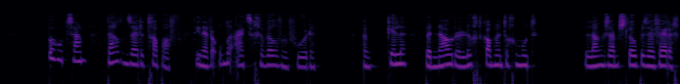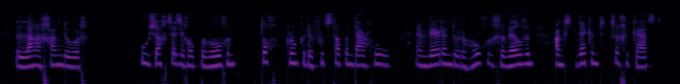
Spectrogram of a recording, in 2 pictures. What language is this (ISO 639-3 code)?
nld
